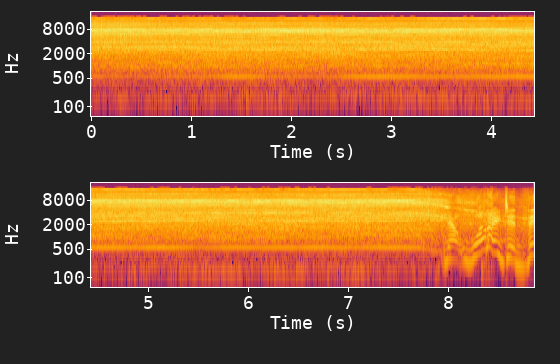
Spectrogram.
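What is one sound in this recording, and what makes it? A vacuum cleaner hums steadily as it cleans a floor.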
